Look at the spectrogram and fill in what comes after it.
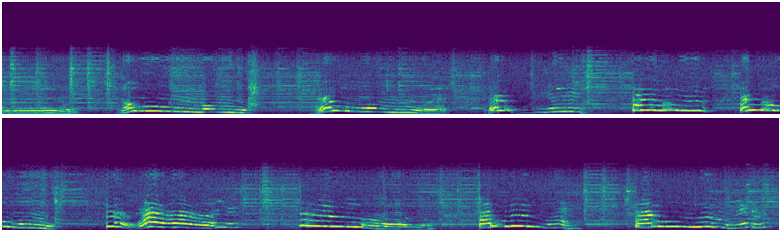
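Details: A beagle that loved singing along to music howls in long, wavering, sliding notes as music plays in the background.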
